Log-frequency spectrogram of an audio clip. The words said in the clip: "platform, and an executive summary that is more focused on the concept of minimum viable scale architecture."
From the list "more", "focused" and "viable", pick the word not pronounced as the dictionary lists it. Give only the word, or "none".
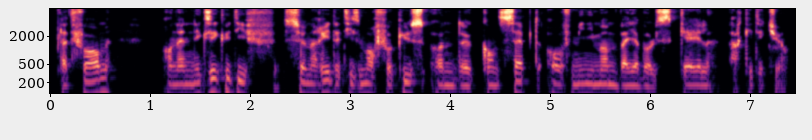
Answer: focused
